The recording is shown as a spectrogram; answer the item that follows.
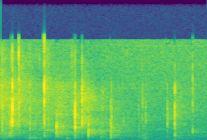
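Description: Crinkling and small clicks of the plastic-and-paper peel pouch of an arterial blood gas kit being handled and opened by hand. The clicks come thickly in the first second, then thin out to a few.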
